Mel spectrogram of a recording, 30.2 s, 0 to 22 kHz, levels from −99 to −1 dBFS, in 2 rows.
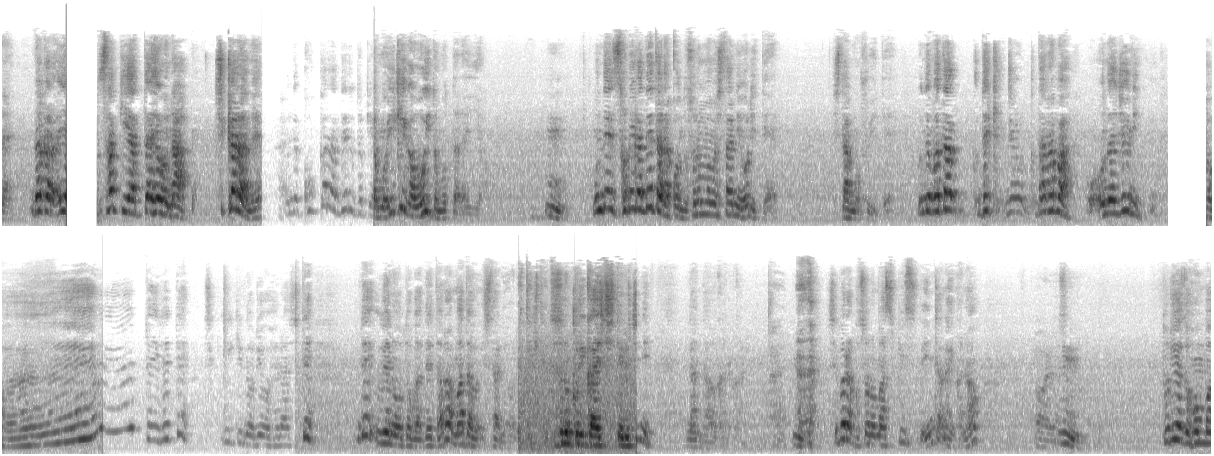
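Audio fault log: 0.80–1.23 s and 14.57–15.09 s, stream reconnect: the audio cuts out for 386 ms, then 484 ms, and comes back roughly half a second further on each time, because the player dropped the connection, rejoined the live stream and restarted its decoder mid-flow.
3.24–4.65 s, 16.38–18.79 s and 21.58–23.06 s, sudden gain jump: level and background noise step together, down about 24 dB, down about 16 dB, then up about 16 dB, each with no ramp, likely a gain setting applied instantly between samples.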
